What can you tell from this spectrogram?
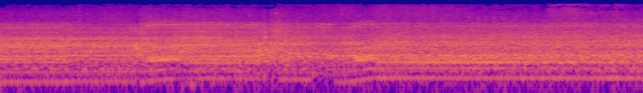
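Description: Tractor engine running steadily, with a constant low hum under a dense mechanical noise.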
